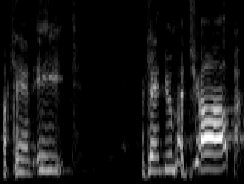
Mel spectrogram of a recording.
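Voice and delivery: loud, high, slowed desperate cry; desperate shout. Retold or imitated. Husband crying out to the preacher that he can't cope, building to a shout. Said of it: "he was talking like that".

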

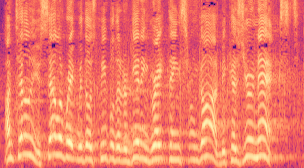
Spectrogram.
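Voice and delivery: fervent sermon exhortation; preaching. Real, not acted. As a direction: press it on the congregation. Preaching at full force.

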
